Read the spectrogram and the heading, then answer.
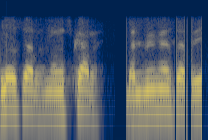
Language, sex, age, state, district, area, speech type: Kannada, male, 60+, Karnataka, Bidar, urban, conversation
